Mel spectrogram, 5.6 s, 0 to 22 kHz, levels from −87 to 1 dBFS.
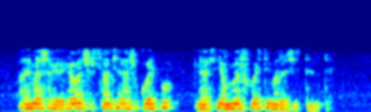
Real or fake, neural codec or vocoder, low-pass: real; none; 3.6 kHz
